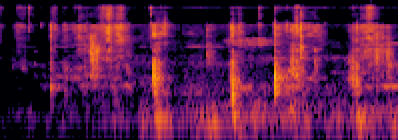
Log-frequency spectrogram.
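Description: Omelette pakora batter with white sesame and black pepper is stirred in a bowl, giving a few sharp clinks and scrapes of the utensil against the bowl, spaced irregularly over a quiet background.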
